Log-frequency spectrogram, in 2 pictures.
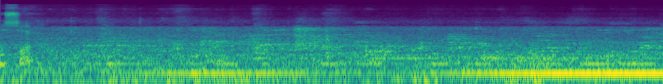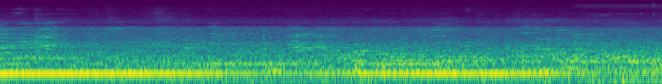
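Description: Refrigerators hum steadily.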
